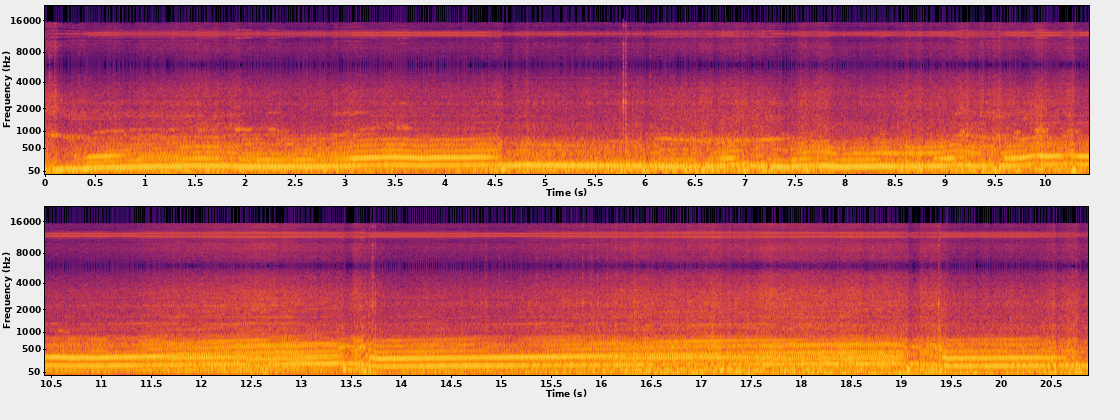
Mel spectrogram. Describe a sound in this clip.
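A car engine revs hard, its pitch climbing and dropping with each gear change.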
